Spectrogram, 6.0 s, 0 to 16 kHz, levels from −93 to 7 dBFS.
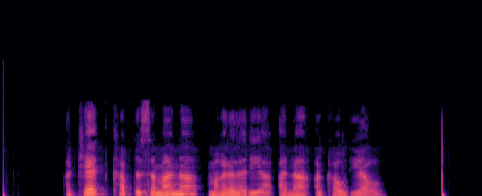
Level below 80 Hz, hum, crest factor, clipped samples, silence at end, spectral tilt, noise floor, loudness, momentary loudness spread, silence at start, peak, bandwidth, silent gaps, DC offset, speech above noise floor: -62 dBFS; none; 22 dB; under 0.1%; 0.45 s; -6.5 dB/octave; under -90 dBFS; -27 LUFS; 17 LU; 0.85 s; -6 dBFS; 8 kHz; 4.87-5.51 s; under 0.1%; over 63 dB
